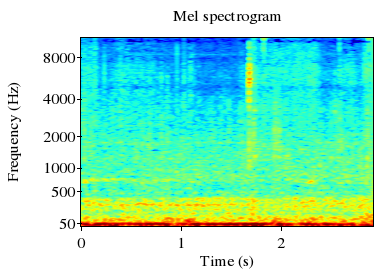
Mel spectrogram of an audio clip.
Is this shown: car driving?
yes

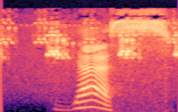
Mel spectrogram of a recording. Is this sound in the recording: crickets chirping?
yes

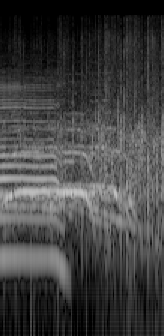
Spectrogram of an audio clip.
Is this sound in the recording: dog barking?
no

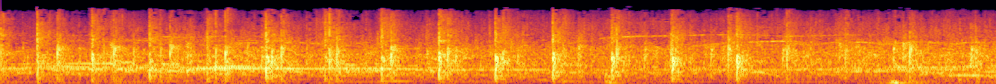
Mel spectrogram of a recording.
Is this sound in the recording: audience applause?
yes

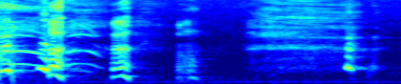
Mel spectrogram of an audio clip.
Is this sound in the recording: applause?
no

